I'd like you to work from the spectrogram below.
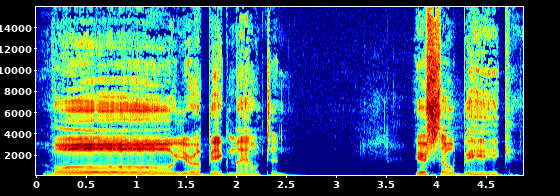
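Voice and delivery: low, slow awed murmur at the mountain; mocking a believer cowed by the mountain, low and slow; mock awe. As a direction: gape at how big it is, slowly. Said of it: "what are you doing when you're talking to it?".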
